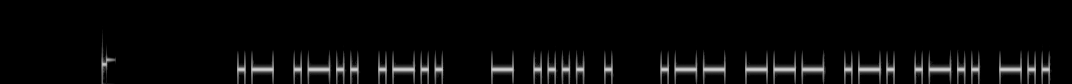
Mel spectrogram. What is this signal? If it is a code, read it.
Morse code, heard as a keyed tone, about 17 wpm, 700 Hz. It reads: ALL THE WORLD
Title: Sentences from Top 1200 Words 17wpm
